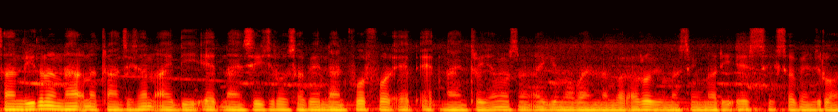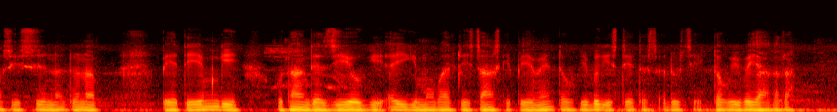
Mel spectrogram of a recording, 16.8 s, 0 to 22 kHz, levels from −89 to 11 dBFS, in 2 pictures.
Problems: background sounds at intervals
